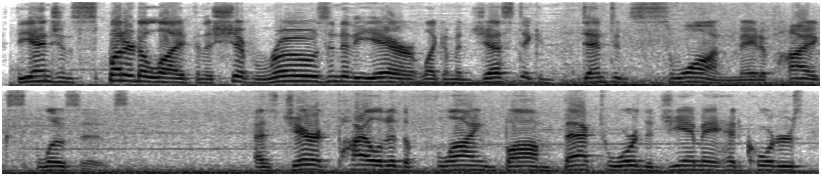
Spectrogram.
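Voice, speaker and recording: A man's voice: medium pitch, fairly bright tone, a little hiss or hum, lightly acted. A man playing the narrator of a mock-heroic sci-fi audio drama, with grand, dramatic scripted delivery. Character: grandly dramatic male storyteller of a mock-heroic space saga.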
